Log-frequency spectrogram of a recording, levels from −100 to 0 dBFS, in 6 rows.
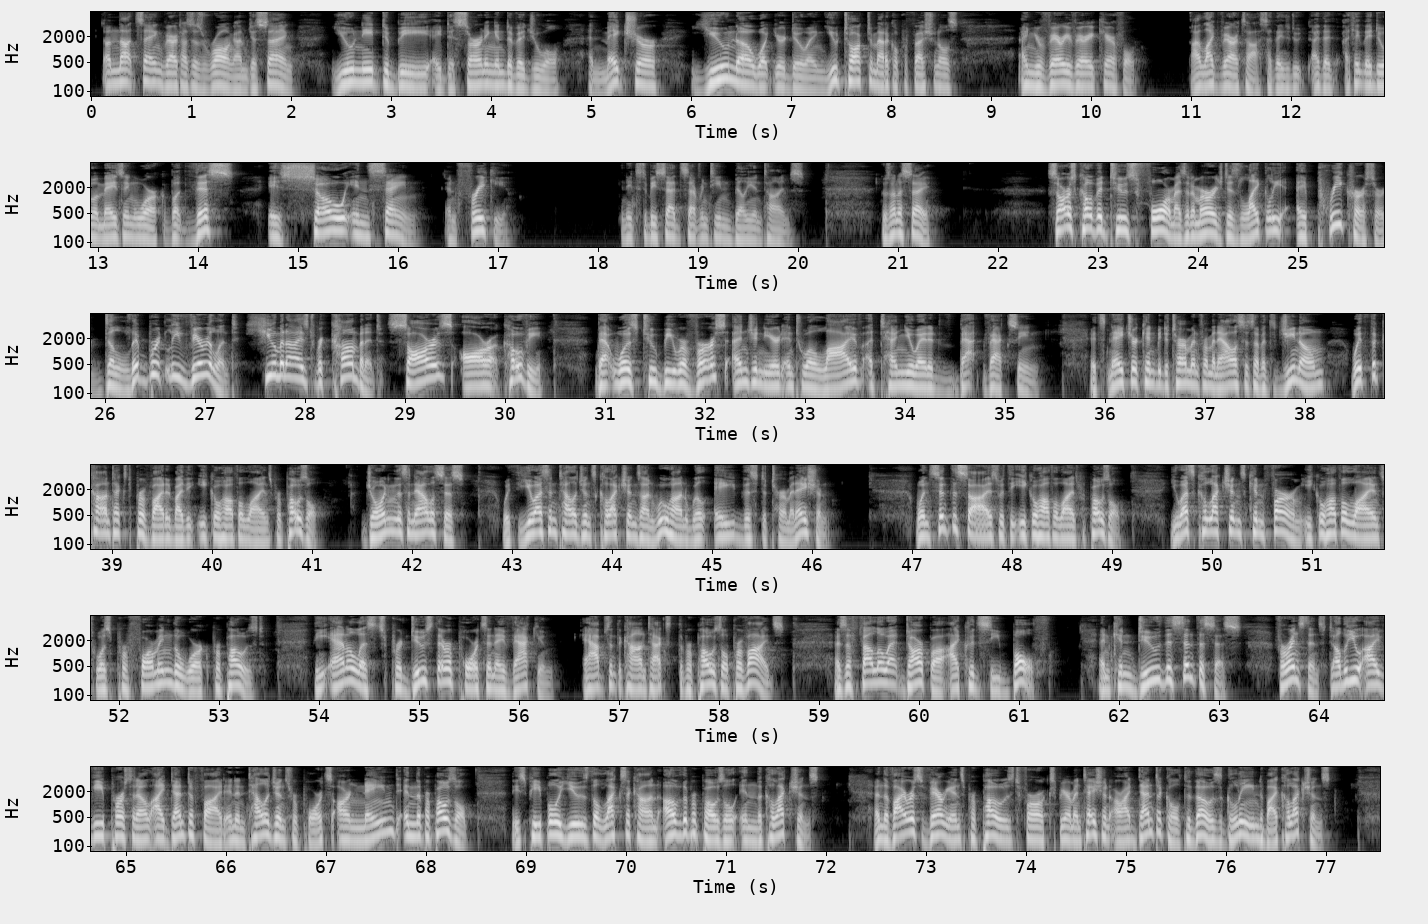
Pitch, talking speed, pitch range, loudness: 150 Hz, 165 wpm, 130-180 Hz, -20 LUFS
